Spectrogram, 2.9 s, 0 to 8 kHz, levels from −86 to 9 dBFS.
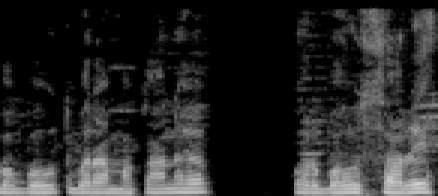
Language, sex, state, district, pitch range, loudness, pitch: Hindi, male, Bihar, Muzaffarpur, 150-160 Hz, -18 LUFS, 155 Hz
